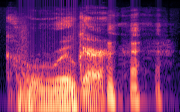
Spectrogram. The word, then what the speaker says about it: Kroeger: in interviews that says, just spell it out phonetically, Crew, next word Ger. It's Kroeger.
